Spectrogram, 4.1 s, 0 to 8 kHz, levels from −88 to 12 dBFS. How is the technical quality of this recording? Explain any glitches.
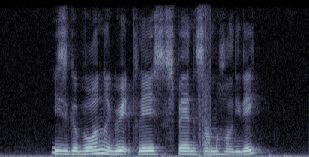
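The recording has one glitch. From 2.66 to 2.82 s the speech is broken by a short, irregular burst of crackle and scratching lasting about 0.16 s. That is loose connector crackle. A worn or dirty contact somewhere in the signal chain was shifting, so the circuit kept making and losing contact in quick succession. Each break chopped the audio into ragged fragments, and any DC offset on the line turned those interruptions into pops.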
